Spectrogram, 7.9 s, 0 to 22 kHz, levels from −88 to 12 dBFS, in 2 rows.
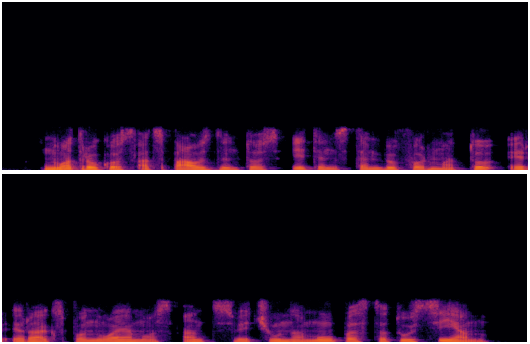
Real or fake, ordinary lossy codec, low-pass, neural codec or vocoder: real; Opus, 16 kbps; 5.4 kHz; none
